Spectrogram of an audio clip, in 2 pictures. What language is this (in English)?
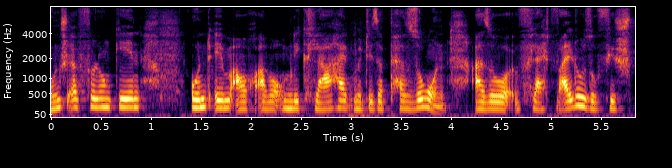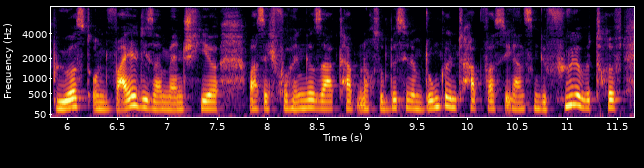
German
